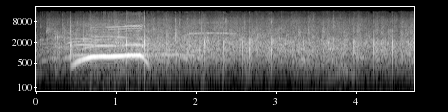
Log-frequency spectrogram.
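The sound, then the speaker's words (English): An audience applauds steadily after a speaker finishes telling a story, the dense patter of many hands carrying through to the end, while a loud, sustained rising whistle cuts through at the start. “Okay, big round of applause”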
